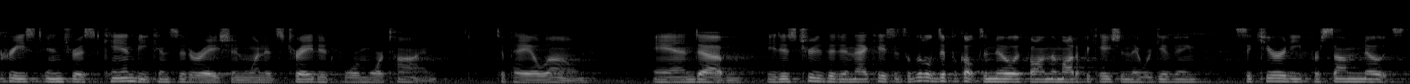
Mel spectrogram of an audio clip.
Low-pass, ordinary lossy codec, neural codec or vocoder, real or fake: 5.4 kHz; MP3, 48 kbps; none; real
